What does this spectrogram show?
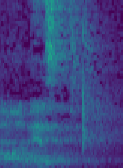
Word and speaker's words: honest: An honest man. Here also H is there, but there is no hissing sound. It is silent.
